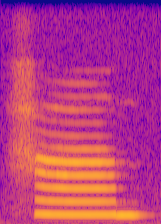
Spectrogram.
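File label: "haan1", Cantonese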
